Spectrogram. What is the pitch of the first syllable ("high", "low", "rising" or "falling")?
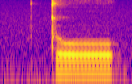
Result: low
